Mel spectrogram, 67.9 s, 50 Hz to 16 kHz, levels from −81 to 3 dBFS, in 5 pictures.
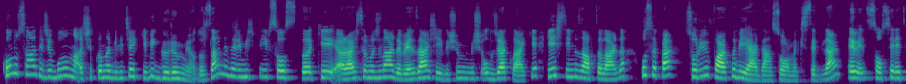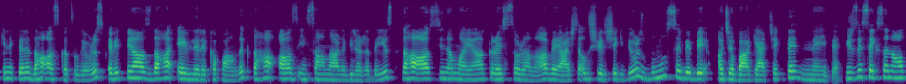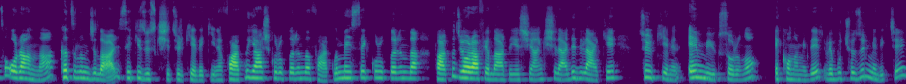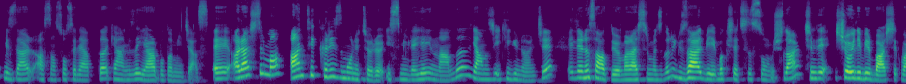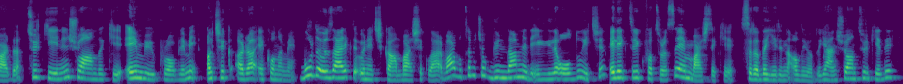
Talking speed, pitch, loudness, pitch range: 130 wpm, 230 Hz, -24 LUFS, 200-260 Hz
